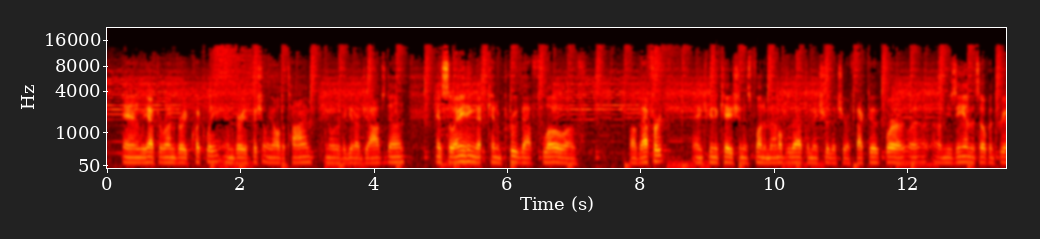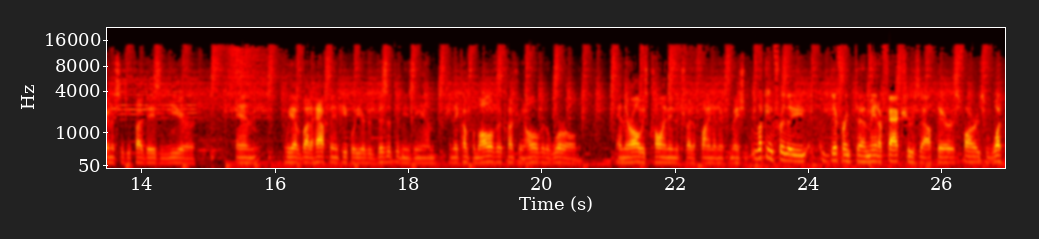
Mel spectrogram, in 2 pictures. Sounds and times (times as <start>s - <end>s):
Rock and roll: 0.1s - 26.9s
Speech: 0.2s - 7.1s, 7.8s - 14.8s, 15.4s - 26.9s.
